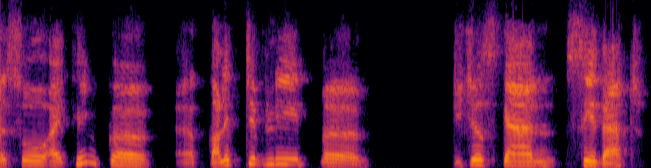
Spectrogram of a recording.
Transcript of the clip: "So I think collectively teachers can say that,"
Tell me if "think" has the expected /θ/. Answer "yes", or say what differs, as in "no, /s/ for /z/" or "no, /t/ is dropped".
no, /t/ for /θ/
